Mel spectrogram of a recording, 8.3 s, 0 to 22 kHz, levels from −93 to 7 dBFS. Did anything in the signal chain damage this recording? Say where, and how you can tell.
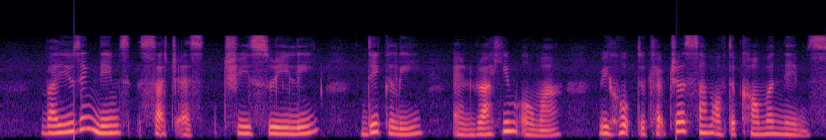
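Yes. The damage comes from an overlap between stream segments at the network or streaming stage: adjacent segments carry time stamps that overlap, and the player trims the overlap even though that audio was never duplicated. About 33 ms of speech is removed at 0.75 to 0.78 s, and about 39 ms at 6.77 to 6.81 s, six seconds apart, which fits 6-second segment boundaries. Each cut makes the waveform jump, heard as a brief click or tiny skip.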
